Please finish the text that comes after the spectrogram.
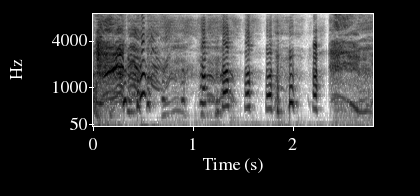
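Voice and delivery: long high-pitched laugh. Real, not acted. Joking about replying privately to the co-host, long high laugh. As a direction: burst into a long, high giggle.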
